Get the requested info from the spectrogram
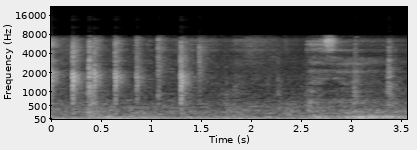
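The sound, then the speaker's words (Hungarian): Sparse audience applause: a dozen or so sharp, irregular claps from a few people that thin out after a second and a half, leaving a low background murmur. “Sajnos annyira süt itt ez a lámpa, hogy nem látni, de köszönjük a tapsot.”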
